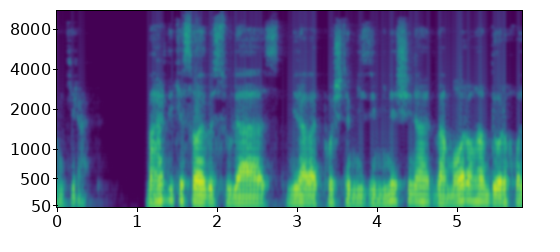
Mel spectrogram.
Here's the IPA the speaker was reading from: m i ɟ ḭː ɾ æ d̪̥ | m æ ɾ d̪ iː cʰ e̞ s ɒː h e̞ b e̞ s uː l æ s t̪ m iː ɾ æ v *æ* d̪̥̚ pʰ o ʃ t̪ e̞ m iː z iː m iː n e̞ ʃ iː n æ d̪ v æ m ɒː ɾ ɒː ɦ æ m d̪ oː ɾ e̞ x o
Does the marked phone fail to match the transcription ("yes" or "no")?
no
